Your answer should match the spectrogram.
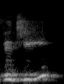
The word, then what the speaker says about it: Viji: Yeah, you can pronounce my name as Viji.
